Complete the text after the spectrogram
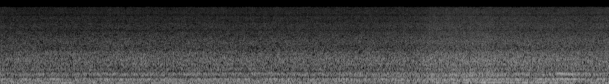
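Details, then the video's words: Swarming honey bees at a monastery apiary make a continuous, thick buzzing drone with layered low tones, holding an even loudness throughout. "Пчелиный рой на монастырской пасеке"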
